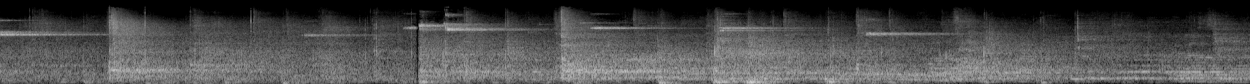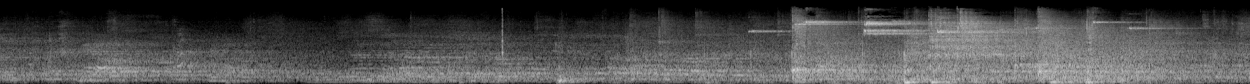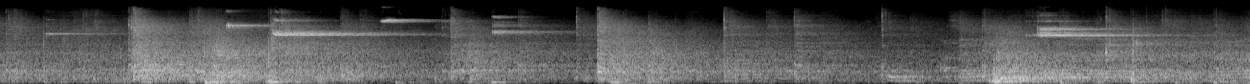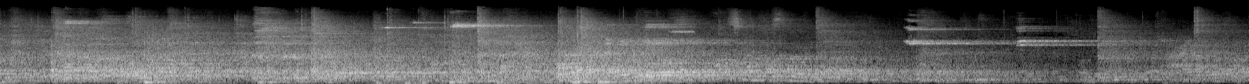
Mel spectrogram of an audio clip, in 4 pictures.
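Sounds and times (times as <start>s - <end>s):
racket hitting shuttlecock: 0.8s - 5.9s, 20.4s - 34.0s, 38.0s - 43.6s
shoes squeaking on wooden floor: 2.7s - 9.6s, 19.6s - 30.6s, 34.9s - 39.2s, 41.2s - 44.4s
indistinct voices: 32.2s - 49.9s.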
